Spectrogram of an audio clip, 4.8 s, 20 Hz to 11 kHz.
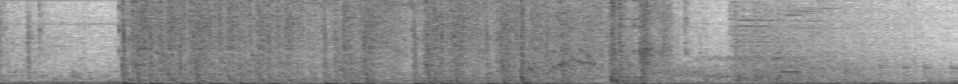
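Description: Automated turret fire during combat in The Outer Worlds 2, loud rapid bursts of sci-fi gunfire with mechanical clatter and impacts running continuously without pause.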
